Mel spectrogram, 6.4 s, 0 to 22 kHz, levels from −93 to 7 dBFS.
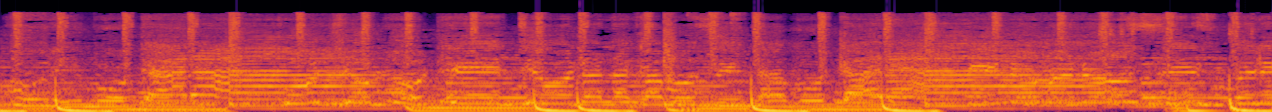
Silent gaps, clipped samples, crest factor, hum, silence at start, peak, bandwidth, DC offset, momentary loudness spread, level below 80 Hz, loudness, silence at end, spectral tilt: none; under 0.1%; 10 dB; none; 0 s; 0 dBFS; 14.5 kHz; under 0.1%; 2 LU; -16 dBFS; -11 LUFS; 0 s; -4.5 dB/octave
